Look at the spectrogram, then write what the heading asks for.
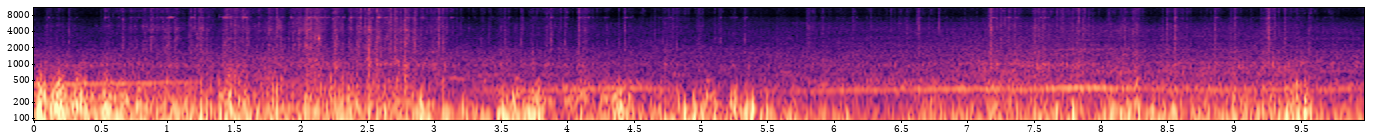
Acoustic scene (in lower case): street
